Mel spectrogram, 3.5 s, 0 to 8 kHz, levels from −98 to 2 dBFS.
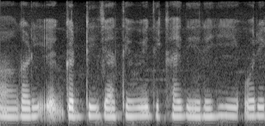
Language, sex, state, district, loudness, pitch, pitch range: Hindi, female, Chhattisgarh, Sukma, -18 LUFS, 155 Hz, 150-160 Hz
